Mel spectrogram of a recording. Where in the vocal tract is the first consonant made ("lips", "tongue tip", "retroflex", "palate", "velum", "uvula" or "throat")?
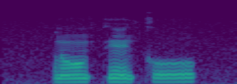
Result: tongue tip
